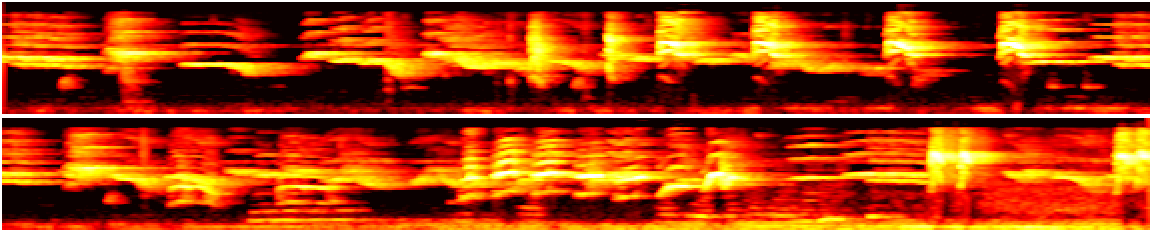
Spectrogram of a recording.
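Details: Lure song of a white-rumped shama in rapid crecetan style: a nonstop run of sharp high chirps and short whistled phrases, some mimic-like, with low humming noise building toward the end.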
